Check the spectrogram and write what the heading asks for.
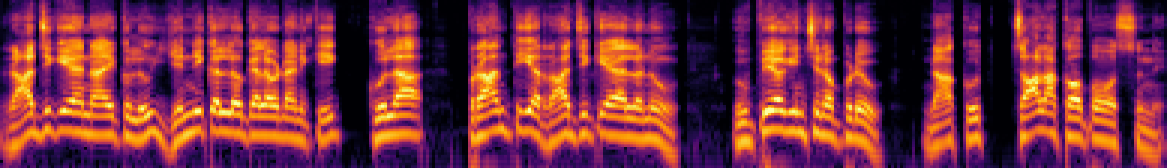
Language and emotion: Telugu, angry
